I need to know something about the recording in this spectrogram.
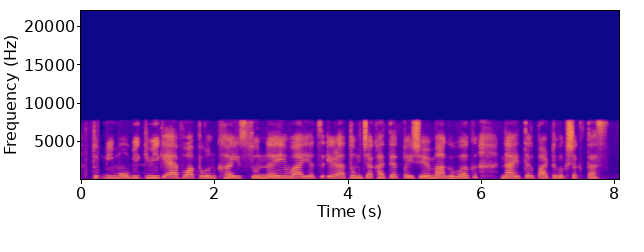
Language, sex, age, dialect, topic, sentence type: Marathi, female, 18-24, Southern Konkan, banking, statement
